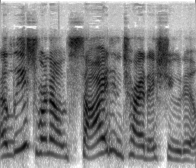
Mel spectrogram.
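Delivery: ordinary delivery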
